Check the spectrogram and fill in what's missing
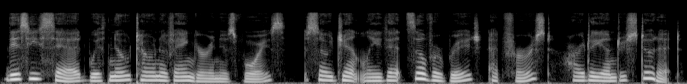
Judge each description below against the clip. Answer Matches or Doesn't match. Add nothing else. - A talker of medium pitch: Matches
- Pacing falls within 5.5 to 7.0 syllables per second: Doesn't match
